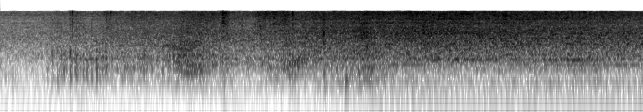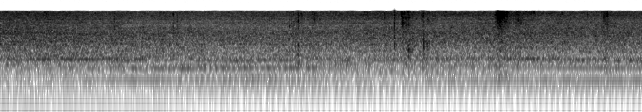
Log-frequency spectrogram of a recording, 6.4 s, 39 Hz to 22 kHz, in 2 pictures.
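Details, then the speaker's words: 2009 Chevy Cobalt after P0300 misfire repair with machine-shop refurbished cylinder head (valve job, resurfaced, MLS gasket), codes cleared: even, steady idle with smooth hum, no stumble; normal running. "sounds good let me fill her up with coolant I'll take it first in all right back from the test drive runs like new Pur like a kitten"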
